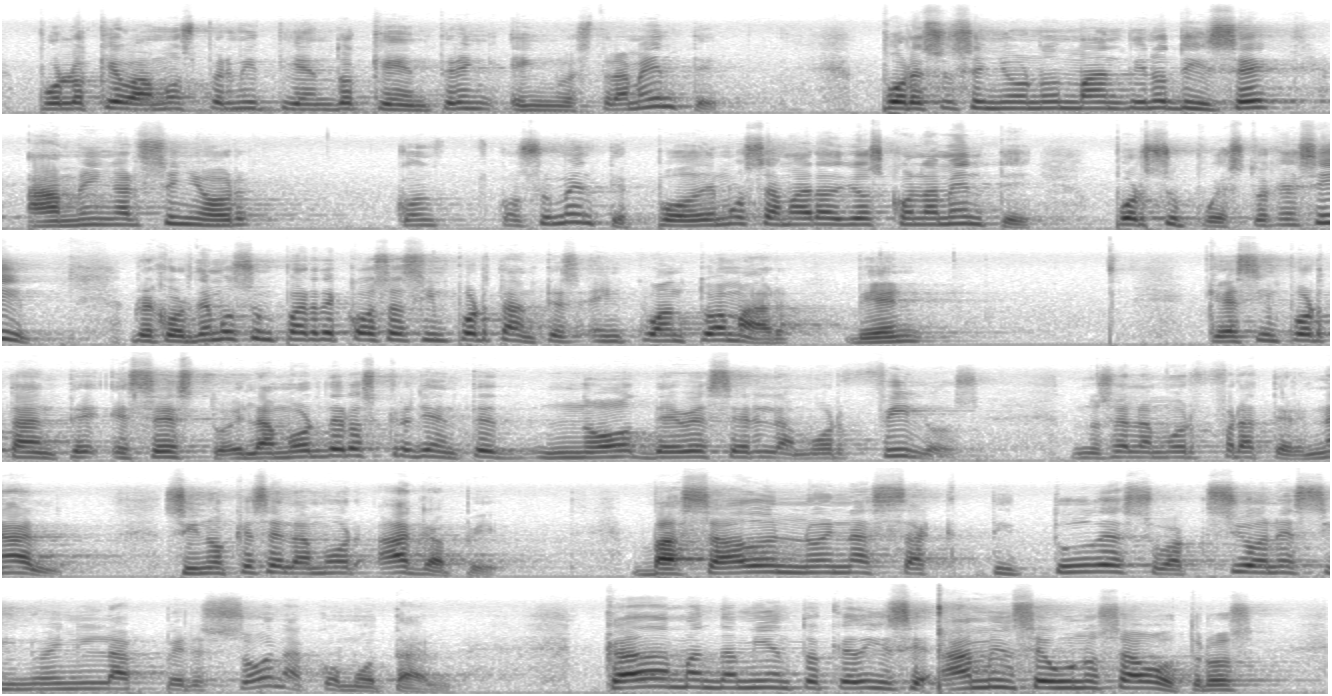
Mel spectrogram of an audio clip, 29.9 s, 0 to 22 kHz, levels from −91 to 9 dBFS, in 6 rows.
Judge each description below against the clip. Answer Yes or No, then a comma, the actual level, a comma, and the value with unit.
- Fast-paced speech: Yes, fast, 195 wpm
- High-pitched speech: Yes, high, 205 Hz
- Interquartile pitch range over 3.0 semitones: Yes, average, 3.7 semitones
